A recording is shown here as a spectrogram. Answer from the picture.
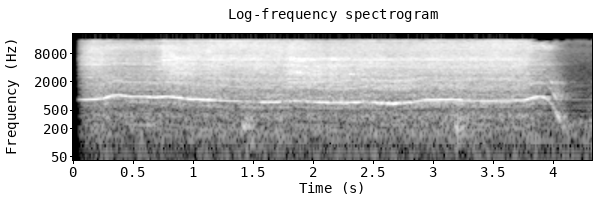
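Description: Pneumatic grinder grinding on a car's metal body: a steady, loud high whine over the hiss of grinding. The pitch wavers a little as the wheel is pressed to the work, and it cuts off suddenly at the end.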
